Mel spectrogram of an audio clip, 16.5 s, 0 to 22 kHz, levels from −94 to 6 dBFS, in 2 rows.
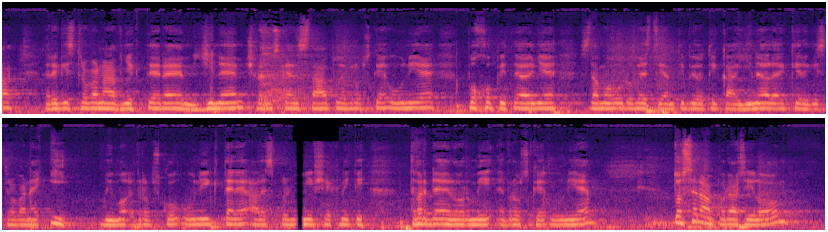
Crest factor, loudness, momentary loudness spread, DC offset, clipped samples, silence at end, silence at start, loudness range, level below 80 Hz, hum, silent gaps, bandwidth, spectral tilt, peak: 12 dB; -20 LUFS; 8 LU; under 0.1%; under 0.1%; 0 s; 0 s; 2 LU; -34 dBFS; none; none; 17.5 kHz; -6.5 dB/octave; -6 dBFS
